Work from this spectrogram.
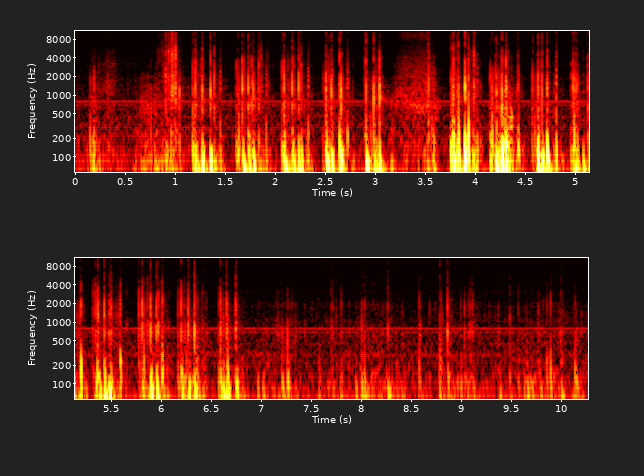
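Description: Long red nails tap and scratch the glossy black-brown patent faux leather flap of a messenger bag resting on a table. Quick, irregular crackling taps and dry scratches come in uneven clusters, loudest through the middle and thinning out to softer, sparser ticks toward the end, with a faint steady tone underneath.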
